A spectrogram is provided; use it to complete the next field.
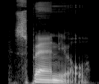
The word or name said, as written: spaniel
